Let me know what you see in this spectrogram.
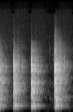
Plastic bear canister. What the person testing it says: sounds like a knock on a door. Sounds pretty solid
